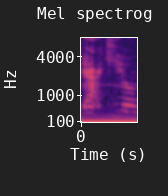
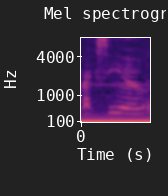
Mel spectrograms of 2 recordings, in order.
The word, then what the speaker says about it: Accio: That's what the movie said, like, Accio instead of Axio.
